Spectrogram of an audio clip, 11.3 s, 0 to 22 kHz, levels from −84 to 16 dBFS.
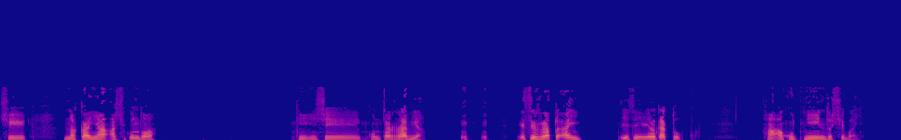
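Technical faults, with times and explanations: Throughout, MP3 compression: speech sounds watery and swirly with nothing above 8.4 kHz, likely from a low bitrate near 32 kbps zeroing weak frequency lines.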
